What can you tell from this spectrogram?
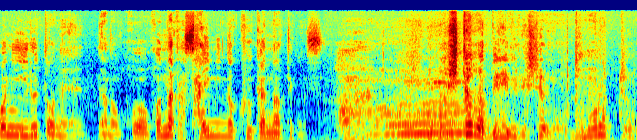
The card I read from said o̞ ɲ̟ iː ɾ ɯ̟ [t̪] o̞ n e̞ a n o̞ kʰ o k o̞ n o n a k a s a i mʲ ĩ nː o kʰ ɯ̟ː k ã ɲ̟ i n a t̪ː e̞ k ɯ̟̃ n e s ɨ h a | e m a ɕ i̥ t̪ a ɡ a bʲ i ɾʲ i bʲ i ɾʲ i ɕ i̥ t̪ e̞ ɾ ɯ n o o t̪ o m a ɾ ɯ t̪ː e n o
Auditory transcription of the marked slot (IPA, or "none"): t̪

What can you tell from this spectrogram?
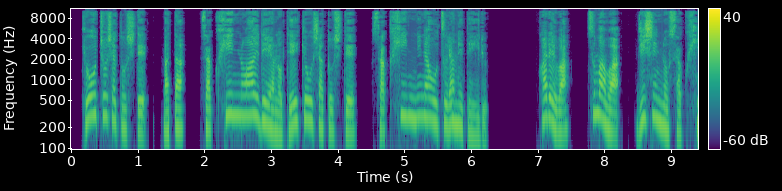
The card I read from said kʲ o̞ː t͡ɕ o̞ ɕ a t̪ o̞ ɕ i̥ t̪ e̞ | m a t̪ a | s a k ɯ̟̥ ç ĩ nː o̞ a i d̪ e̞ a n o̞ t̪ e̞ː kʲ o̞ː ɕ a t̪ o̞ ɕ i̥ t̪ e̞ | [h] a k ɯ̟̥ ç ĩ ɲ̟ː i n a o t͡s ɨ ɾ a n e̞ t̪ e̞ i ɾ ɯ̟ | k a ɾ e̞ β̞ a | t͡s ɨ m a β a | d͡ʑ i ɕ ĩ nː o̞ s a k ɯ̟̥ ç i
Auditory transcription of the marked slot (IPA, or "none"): s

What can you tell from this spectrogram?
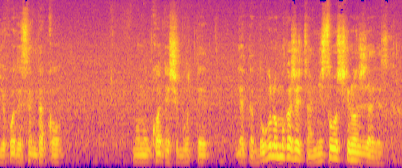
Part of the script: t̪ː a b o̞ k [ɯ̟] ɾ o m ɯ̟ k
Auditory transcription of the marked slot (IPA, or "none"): ɯ̟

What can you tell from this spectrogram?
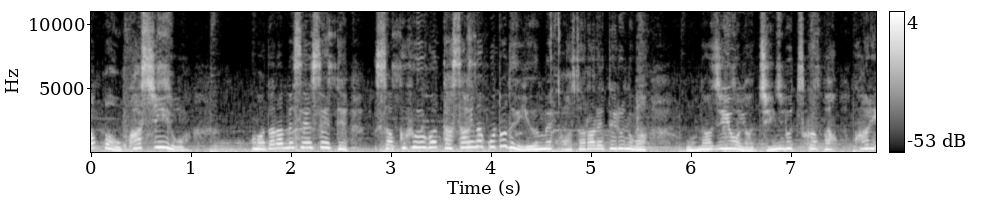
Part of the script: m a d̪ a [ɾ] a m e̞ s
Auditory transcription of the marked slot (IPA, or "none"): ɾ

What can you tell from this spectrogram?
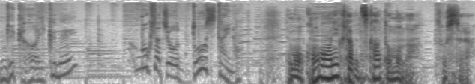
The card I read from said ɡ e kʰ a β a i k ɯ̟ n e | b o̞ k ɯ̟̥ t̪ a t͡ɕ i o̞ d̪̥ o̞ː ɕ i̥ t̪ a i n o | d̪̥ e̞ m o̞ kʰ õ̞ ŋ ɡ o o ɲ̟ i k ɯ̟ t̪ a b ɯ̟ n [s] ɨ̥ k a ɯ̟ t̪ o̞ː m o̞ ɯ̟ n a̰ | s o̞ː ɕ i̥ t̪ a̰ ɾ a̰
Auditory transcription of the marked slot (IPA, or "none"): t͡s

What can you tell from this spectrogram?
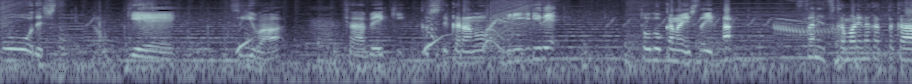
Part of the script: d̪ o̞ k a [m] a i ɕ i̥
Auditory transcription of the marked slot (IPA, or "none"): n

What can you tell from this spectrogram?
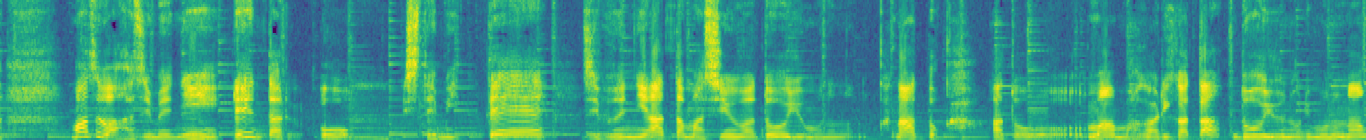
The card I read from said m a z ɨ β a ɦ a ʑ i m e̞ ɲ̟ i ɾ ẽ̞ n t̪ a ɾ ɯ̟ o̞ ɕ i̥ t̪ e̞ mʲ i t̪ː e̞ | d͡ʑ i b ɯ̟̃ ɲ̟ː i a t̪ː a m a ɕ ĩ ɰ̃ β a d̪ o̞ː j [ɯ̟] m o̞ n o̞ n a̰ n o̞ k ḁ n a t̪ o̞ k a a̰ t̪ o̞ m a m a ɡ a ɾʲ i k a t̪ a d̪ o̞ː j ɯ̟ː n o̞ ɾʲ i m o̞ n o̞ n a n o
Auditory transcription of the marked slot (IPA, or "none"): ɯ̟ː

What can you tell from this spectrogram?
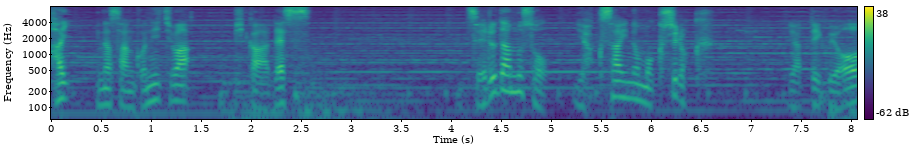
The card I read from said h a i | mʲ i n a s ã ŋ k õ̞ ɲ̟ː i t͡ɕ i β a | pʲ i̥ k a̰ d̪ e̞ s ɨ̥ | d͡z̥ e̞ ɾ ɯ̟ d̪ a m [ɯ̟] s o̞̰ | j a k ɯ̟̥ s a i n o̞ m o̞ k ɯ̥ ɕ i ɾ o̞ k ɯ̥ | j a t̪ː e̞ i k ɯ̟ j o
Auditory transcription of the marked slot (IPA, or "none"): ɯ̟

